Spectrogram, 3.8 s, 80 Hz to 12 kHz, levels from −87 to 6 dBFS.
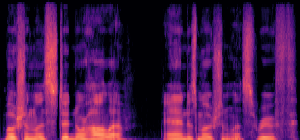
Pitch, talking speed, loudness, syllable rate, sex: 80 Hz, 110 wpm, -18 LUFS, 4.1 syllables/s, male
